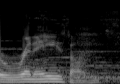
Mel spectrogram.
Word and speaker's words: Renaissance: During the Renaissance, Renaissance? which is how you pronounce it.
